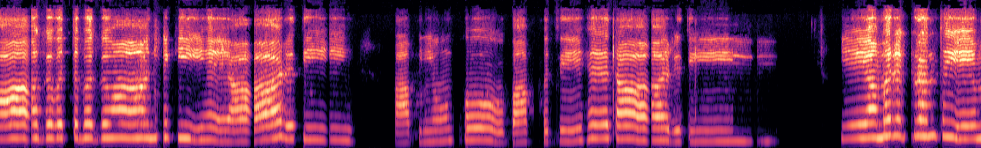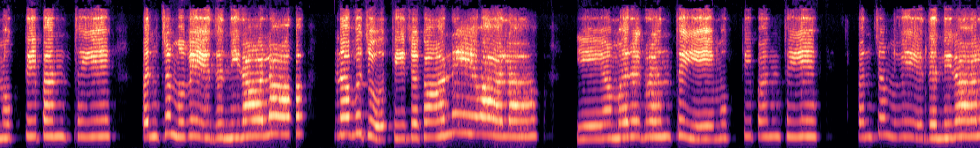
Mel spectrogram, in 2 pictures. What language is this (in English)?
Hindi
